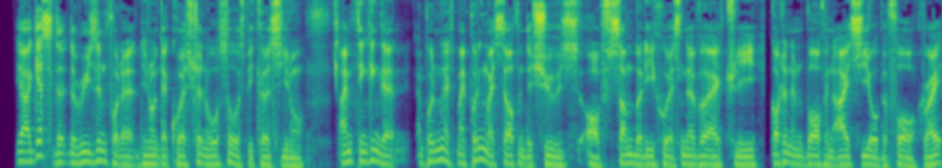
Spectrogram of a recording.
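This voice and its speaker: A somewhat breathy man with a fairly low pitch talks at a very fast pace with hardly any pauses, very even loudness and ordinary pitch variation, on a very clean recording with a silent background. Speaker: CEO and co-host. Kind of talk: casual chat about crypto news. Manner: casual, informal.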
